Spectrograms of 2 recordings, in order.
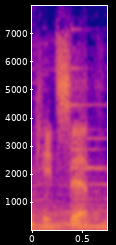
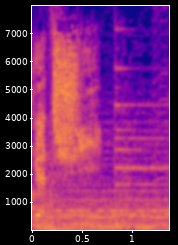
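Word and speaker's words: Cait Sith: Well, I can talk shit on Kate Sith, because his name is actually Kate Shit. Got it? Oh. Ha! It's Haha. catchy.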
